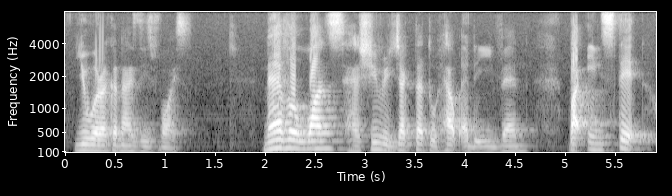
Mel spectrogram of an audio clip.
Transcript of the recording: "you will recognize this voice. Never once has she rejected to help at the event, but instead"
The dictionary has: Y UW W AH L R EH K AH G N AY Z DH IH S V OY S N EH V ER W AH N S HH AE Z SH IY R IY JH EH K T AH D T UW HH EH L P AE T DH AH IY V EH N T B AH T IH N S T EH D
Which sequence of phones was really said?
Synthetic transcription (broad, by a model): Y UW W AH L R EH K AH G N AY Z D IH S V OY S N EH V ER W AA N S HH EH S SH IY R IY JH EH K T AH D T UW HH EH L P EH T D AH IY V EH N T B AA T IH N S T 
